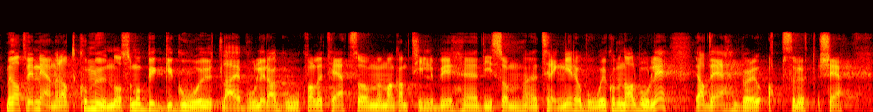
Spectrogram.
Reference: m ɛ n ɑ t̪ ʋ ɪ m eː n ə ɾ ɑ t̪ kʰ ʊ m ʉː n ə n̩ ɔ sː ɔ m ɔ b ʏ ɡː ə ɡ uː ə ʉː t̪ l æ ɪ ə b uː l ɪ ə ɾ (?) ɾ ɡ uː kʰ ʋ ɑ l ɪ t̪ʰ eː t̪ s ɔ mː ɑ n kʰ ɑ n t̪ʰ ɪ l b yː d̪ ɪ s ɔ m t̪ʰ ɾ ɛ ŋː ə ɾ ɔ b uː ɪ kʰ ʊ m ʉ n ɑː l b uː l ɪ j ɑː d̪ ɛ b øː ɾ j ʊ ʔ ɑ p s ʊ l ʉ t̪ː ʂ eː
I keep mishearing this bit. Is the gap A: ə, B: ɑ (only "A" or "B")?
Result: B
